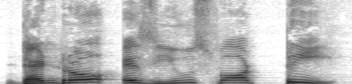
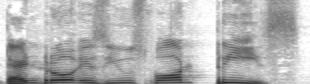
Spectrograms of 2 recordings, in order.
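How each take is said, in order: First: Dendro stretched out, words very slow; very slow teacher drill; slower drill. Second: Dendro said slowly with a falling end; slow teacher drill; slow repeat. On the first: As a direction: hammer it home slowly. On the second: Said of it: "Dendro is to, used for trees". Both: Shown as a demonstration.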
